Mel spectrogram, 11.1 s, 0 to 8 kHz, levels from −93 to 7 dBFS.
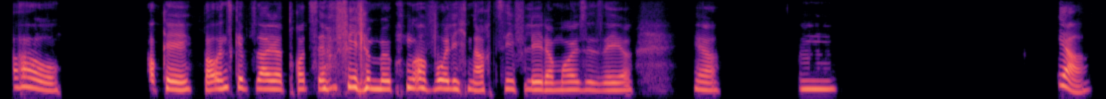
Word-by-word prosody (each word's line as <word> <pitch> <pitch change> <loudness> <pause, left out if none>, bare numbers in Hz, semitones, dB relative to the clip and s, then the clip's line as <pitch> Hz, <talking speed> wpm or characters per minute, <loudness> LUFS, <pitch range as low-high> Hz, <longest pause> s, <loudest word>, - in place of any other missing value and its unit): Oh, 230 -9 +1 0.9
okay. 200 -3 +3
Bei 190 - +4
uns 215 +5 +2
gibt's 235 -3 -1
leider 210 -2 +3
trotzdem 215 +1 -1
viele 245 0 +3
Mücken, 210 +3 +1
obwohl 220 -2 +3
ich 210 0 -3
nachts 185 -2 -3
die 210 -1 -3
Fledermäuse 190 -1 -1
sehe. 180 +1 -3 0.6
Ja, 190 -4 -3 0.8
mhm. 210 0 -3 2.2
Ja. 190 - +2
210 Hz, 100 wpm, -22 LUFS, 190-220 Hz, 2.2 s, Bei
